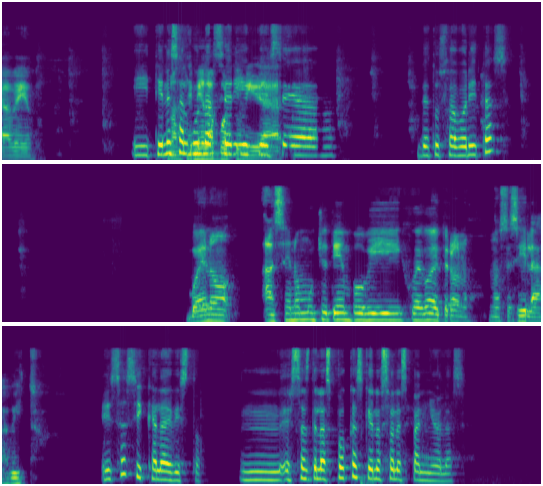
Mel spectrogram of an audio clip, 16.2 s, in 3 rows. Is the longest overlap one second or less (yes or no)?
no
